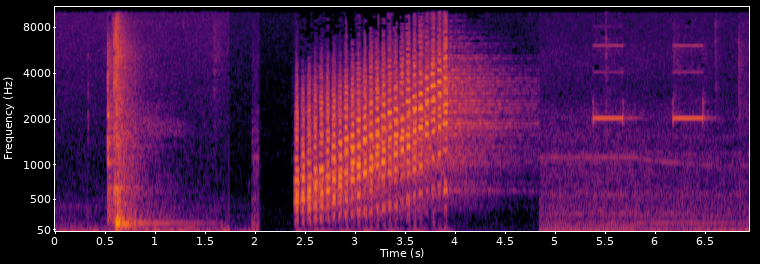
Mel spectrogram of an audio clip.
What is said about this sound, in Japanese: で、これをレンジにかけていきます。600ワットのレンジに茹で時間が3分のスパゲティなので、プラス3分で6分かけてみます。容器には絶対に蓋をせず、ラップも蓋もかけずにオープンなままレンジに入れてください。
